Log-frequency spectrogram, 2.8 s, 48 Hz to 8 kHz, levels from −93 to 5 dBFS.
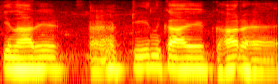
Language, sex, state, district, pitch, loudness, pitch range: Hindi, male, Bihar, Katihar, 120 Hz, -17 LUFS, 115-125 Hz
